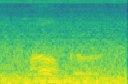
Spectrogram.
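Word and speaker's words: Mrągowo: Ну, О произносится почти как французский. Мронгова.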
